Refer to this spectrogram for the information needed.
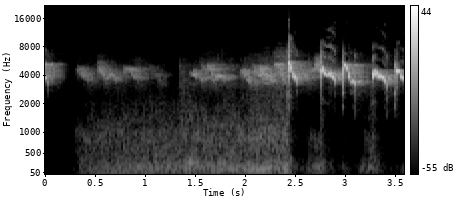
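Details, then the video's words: Malaysian white-eye kept in Singapore, singing happily on a warm, stable, sunny 20 March 2023: quiet high twittering warble for two seconds, then a loud run of piercing quick chirps, with faint low noise behind. "Malaysian Mata Puteh Happy Buka Sing"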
